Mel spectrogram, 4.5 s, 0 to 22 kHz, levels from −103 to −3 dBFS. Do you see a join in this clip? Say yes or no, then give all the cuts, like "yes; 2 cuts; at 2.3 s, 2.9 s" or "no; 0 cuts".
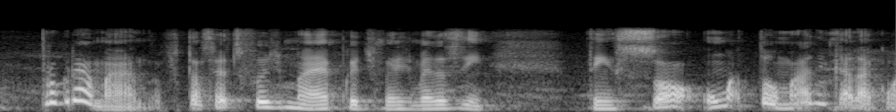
no; 0 cuts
